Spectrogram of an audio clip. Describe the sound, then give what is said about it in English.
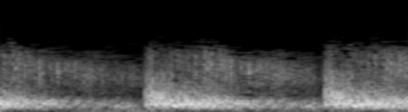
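Three loud shotgun blasts fired at night at a bird rising over trees, each a sharp booming crack followed by a rolling, fading rumble, spaced roughly a second apart with no voices. “he was clutching the late lamented Spike's shotgun.”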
